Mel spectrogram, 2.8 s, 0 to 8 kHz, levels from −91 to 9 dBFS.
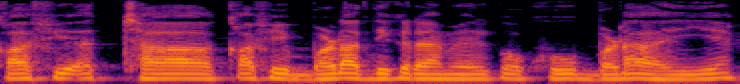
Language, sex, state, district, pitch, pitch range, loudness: Marwari, male, Rajasthan, Nagaur, 130 Hz, 125-130 Hz, -17 LUFS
